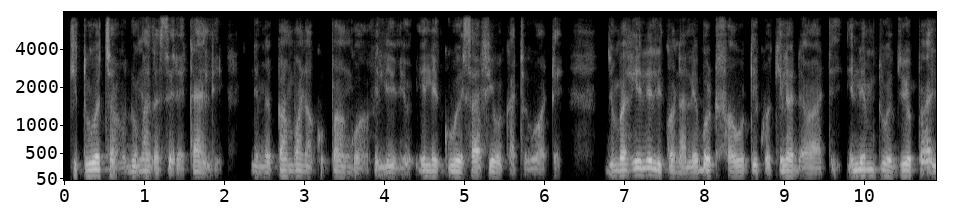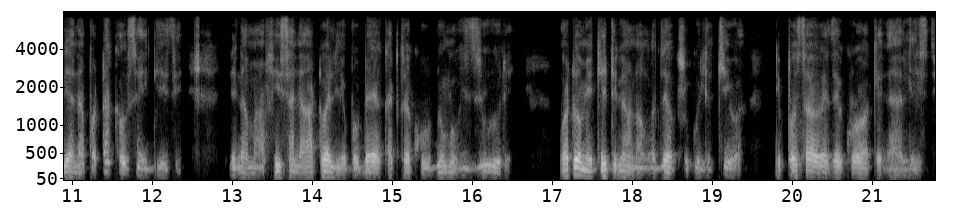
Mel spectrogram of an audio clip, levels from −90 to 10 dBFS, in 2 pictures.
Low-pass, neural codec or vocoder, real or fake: 7.2 kHz; codec, 24 kHz, 3 kbps, HILCodec; fake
